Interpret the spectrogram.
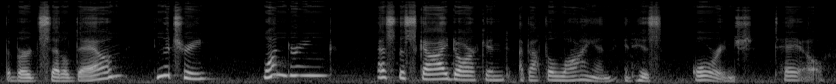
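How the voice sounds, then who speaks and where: A woman reading a picture book aloud to children in an expressive, unhurried way, with small asides to her listeners. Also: mid-range voice, gravelly, a little hiss or hum. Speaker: children's storytime reader at a library.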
